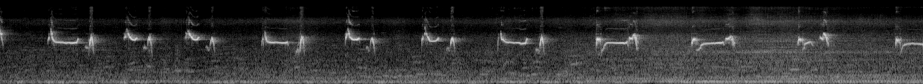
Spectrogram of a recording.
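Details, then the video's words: Long-tailed shrike singing for caged-bird training: a long run of clear, high whistled notes, each with a short upward flick, repeated about every half second with brief gaps, over light hiss. "masteran // pancingan // setingan burung cendet penuh jeda"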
